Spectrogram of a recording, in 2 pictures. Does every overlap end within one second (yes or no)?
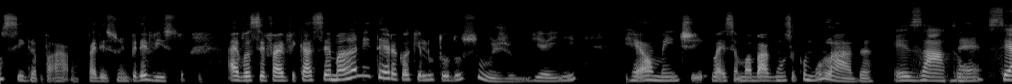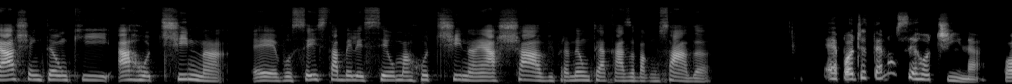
yes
